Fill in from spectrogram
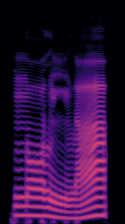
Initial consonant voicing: voiced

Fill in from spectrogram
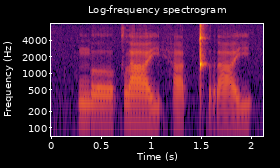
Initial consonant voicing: voiced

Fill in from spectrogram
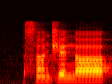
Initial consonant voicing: voiceless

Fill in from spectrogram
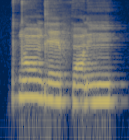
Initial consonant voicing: voiced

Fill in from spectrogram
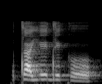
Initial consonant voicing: voiceless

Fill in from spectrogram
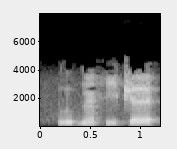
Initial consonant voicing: voiced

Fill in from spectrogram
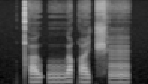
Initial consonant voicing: voiceless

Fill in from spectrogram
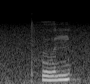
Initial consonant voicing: voiceless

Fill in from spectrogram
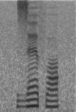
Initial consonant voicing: voiced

